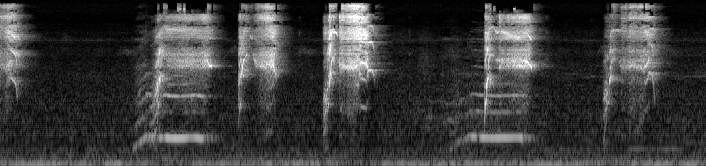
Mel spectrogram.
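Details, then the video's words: Baby monkey left alone in a cage, calling out of fear; loud harsh screeches in bursts every second or so, some opening with a short whistled tone, over low background rumble. "sound of monkey when affraid to be alone"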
